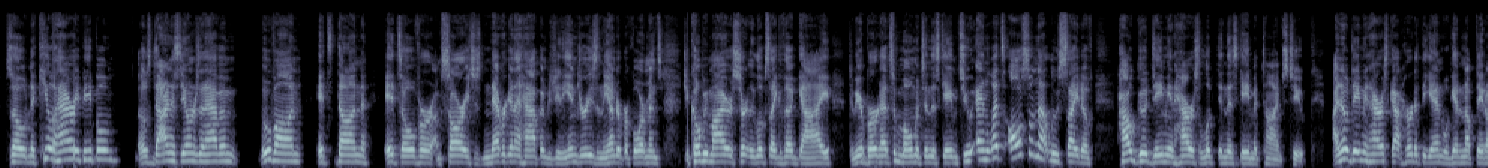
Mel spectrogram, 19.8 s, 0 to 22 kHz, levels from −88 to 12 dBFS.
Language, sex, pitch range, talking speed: English, male, 145-215 Hz, 235 wpm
